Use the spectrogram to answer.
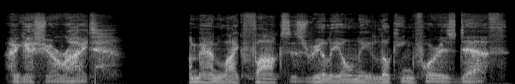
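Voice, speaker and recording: Intense, raspy, creaky-voiced comrade. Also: male voice, extremely low pitch, a little slow, bright, forceful tone, no room sound, clean studio sound, full character voice. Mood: resigned. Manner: dramatic, urgent. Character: intense, earnest man urging on a soldier comrade. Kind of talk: video game voice acting.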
